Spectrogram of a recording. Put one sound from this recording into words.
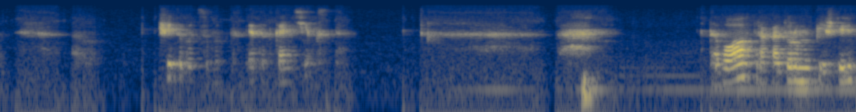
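A middle-aged woman speaks calmly over an online call.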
